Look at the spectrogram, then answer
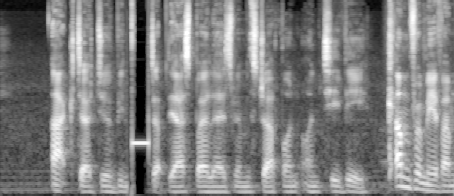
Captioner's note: beeps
